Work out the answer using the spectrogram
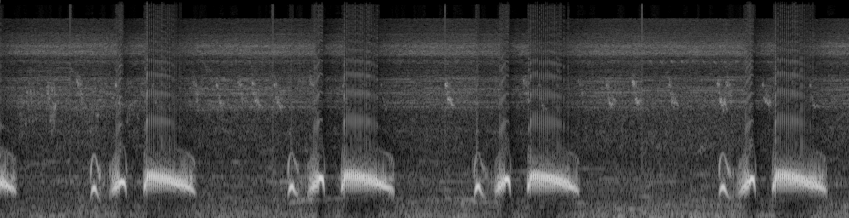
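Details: {'caption': 'Cooing song of a spotted dove, four repeated phrases about two seconds apart, each made of a pair of quick rising notes and then a drawn-out level coo, with faint low hum underneath.'}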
